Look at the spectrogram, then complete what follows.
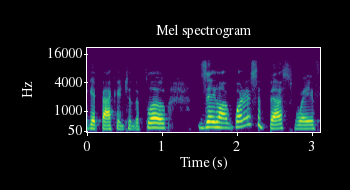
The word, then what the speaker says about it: Zalah: to get a hold of me my name is spelled zayla z a l a h said a l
